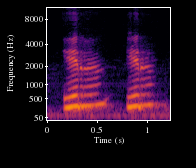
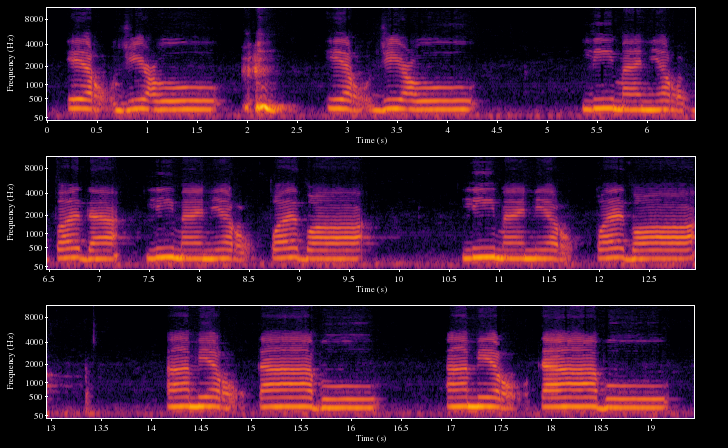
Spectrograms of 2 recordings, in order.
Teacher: تو ویسے تو ہم نے یہ پڑھا تھا نا کہ را سے پہلے اگر زبر یا پیش ہو تو را موٹا ہوتا ہے، لیکن یہاں پہ میں زیر ڈال رہی ہوں، مگر پھر بھی میں را کو موٹا پڑھ رہی ہوں حمزۃ الوصل کی وجہ سے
